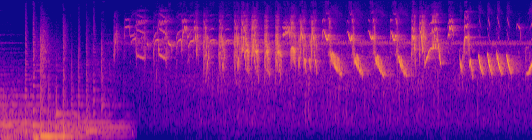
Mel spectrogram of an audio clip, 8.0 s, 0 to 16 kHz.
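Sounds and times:
ochre-breasted tanager singing: 0:01.7 - 0:07.9.

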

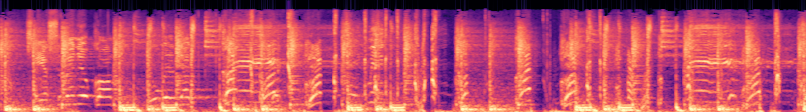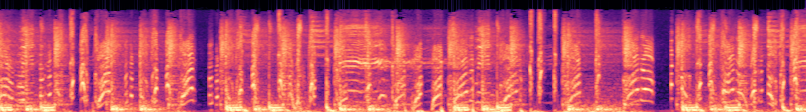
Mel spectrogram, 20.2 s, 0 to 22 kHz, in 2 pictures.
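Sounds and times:
speech: 0:00.6 - 0:01.6
loud dense scratching sounds with swooping pitch sweeps: 0:02.2 - 0:20.1.

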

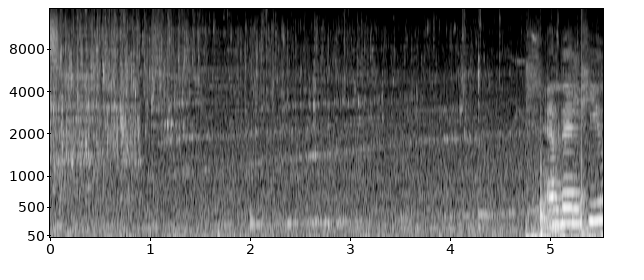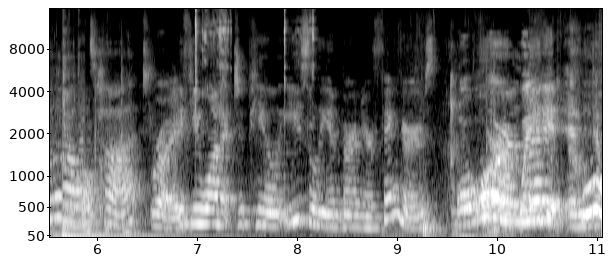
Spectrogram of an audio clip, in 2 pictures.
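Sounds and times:
spring water pouring out of a mountainside: 0:00.0 - 0:04.9
speech: 0:05.0 - 0:11.0.

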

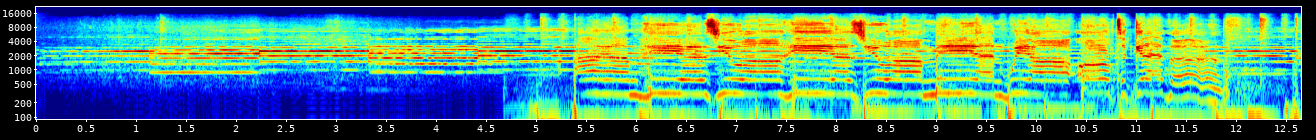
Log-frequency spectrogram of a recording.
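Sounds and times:
old-style two-tone emergency siren: 0:00.0 - 0:08.2
music with a singing voice: 0:04.8 - 0:12.6
speech: 0:05.9 - 0:10.6.

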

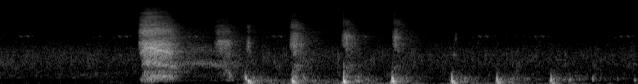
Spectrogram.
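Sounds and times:
quiet night ambience: 0:00.0 - 0:06.3
white-tailed deer alarm snort: 0:01.4 - 0:06.3
heavy rhythmic thuds of a white-tailed deer bounding away: 0:02.2 - 0:06.3.

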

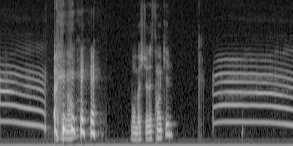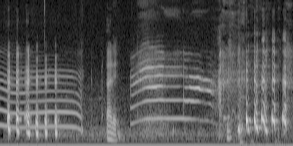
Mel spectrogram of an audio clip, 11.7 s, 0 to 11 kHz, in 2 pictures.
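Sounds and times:
cat meowing: 0:00.0 - 0:01.0, 0:04.2 - 0:07.6, 0:08.4 - 0:10.3
speech: 0:01.1 - 0:02.0, 0:02.6 - 0:04.1, 0:06.0 - 0:07.2, 0:08.0 - 0:08.4, 0:10.4 - 0:11.7
laughter: 0:06.0 - 0:07.3, 0:10.2 - 0:11.7.

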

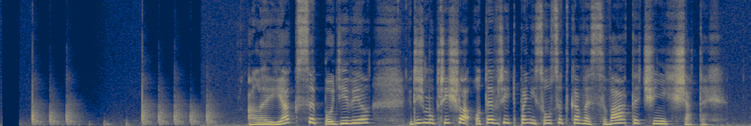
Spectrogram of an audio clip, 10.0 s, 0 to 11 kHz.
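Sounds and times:
knocking on a wooden door: 0:00.4 - 0:03.0
speech: 0:03.3 - 0:09.7.

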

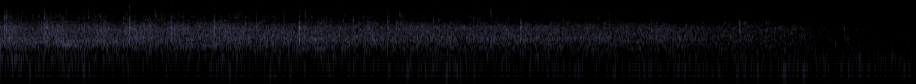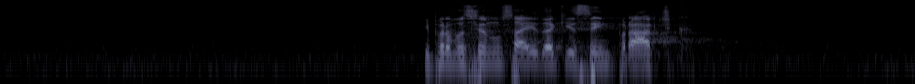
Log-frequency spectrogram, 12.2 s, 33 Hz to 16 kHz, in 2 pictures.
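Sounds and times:
audience applauding: 0:00.0 - 0:05.8
speech: 0:09.0 - 0:10.8.

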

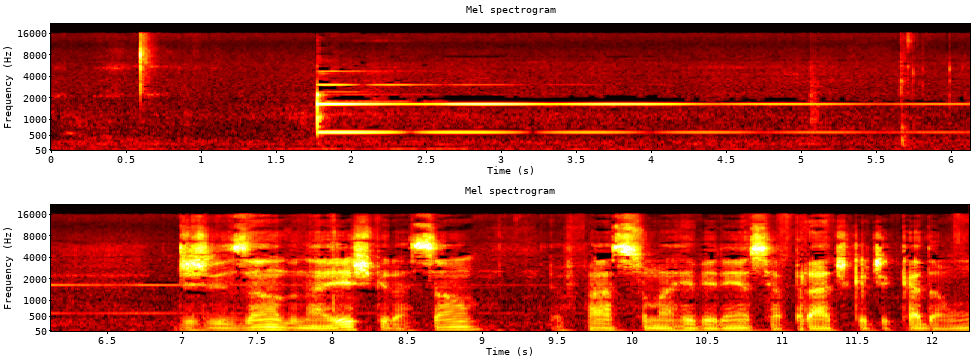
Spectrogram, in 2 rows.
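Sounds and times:
faint room hiss: 0:00.0 - 0:12.2
meditation bell ringing: 0:01.8 - 0:09.5
speech: 0:07.0 - 0:12.2.

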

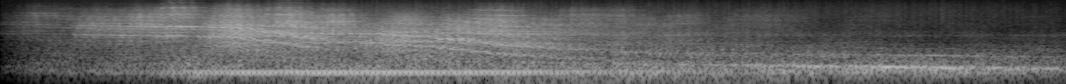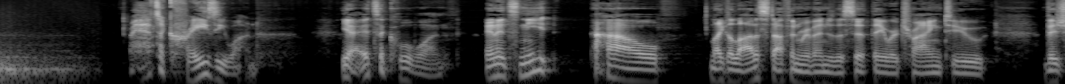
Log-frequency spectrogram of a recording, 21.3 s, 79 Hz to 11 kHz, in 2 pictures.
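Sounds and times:
spaceship flyby sound effect roaring whoosh: 0:00.0 - 0:11.5
speech: 0:12.6 - 0:13.4, 0:14.1 - 0:21.3.

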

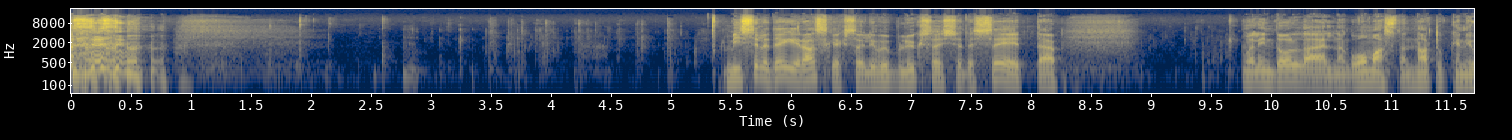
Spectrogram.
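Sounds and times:
brief burst of laughter: 0:00.0 - 0:01.0
person sipping water: 0:01.7 - 0:05.4, 0:08.9 - 0:09.8
speech: 0:05.4 - 0:08.6, 0:09.8 - 0:11.6.

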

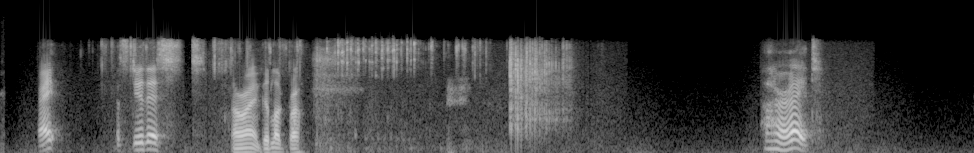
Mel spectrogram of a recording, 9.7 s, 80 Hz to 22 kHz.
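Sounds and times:
dice, one eight-sided, rattling and clattering during a tabletop game: 0:00.9 - 0:05.8
speech: 0:01.2 - 0:03.4, 0:07.6 - 0:08.3.

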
